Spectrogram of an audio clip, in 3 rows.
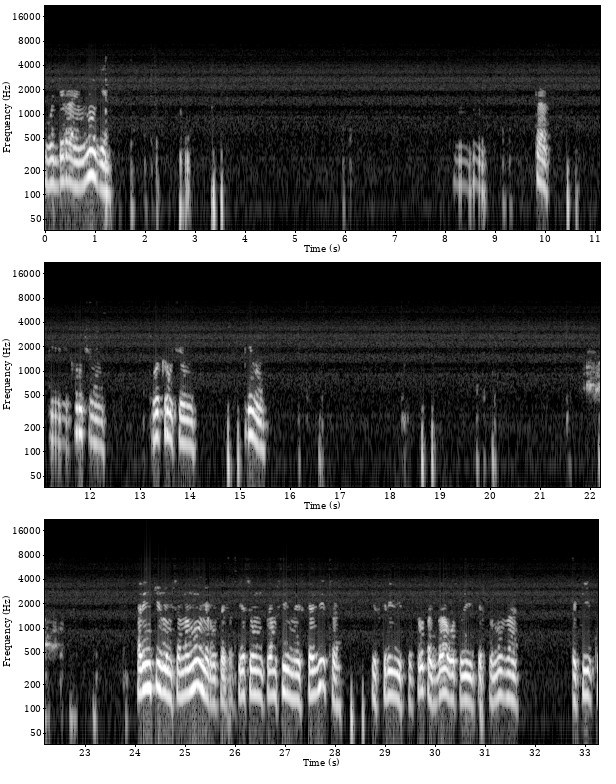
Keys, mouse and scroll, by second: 0.1-0.9 drag, 2.0 shift+click, 3.2 g, 10.5 r, 12.1 click, 13.0-13.6 drag, 14.9 r, 16.2 click, 16.6-18.2 middle drag, 18.7 r, 20.1-21.5 middle drag, 22.2-22.6 middle drag, 23.2-23.7 middle drag, 25.7-26.6 drag, 27.0-27.9 middle drag, 28.4 r, 31.0-32.9 middle drag.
